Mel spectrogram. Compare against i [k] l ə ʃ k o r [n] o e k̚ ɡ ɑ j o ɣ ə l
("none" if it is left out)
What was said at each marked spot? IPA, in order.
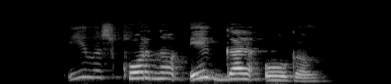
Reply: none, n

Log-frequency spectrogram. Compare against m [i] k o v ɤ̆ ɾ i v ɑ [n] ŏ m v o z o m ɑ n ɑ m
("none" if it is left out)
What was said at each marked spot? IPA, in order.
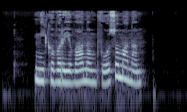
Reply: i, n

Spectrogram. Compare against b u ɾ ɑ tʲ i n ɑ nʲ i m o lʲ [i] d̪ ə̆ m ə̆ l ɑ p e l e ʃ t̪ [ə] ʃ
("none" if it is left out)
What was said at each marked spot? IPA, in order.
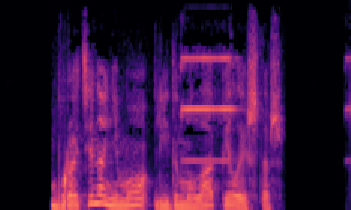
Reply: i, ə

